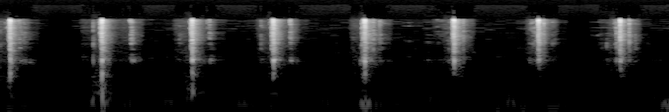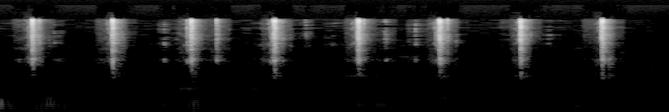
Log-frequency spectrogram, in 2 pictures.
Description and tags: hedge hand clippers
Hedge clippers (hand operated vs motorized) for Foley sfx. (These hedge clippers are from my shed)
hedge, foley, trimmers, tool, garden, tools, hand, clippers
